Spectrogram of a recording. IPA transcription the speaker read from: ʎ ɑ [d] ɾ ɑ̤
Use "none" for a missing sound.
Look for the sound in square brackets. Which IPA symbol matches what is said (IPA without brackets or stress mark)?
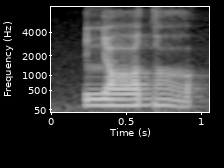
d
